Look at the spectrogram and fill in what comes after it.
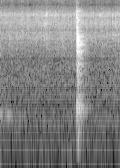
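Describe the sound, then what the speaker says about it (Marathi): Onion and bell pepper sauté in a pan over a medium flame with a soft, steady sizzle, broken once by a single sharp clank of a utensil against the pan. "आता हे एक ते दोन मिनटं आपण थोडंसं मीडियम फ्लेमवर परतून घेऊया"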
